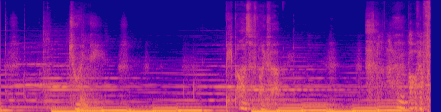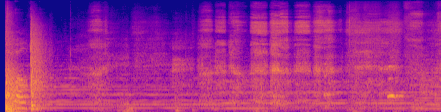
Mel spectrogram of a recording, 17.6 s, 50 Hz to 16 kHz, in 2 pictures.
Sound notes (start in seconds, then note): 14.1 Miss. Fang crying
